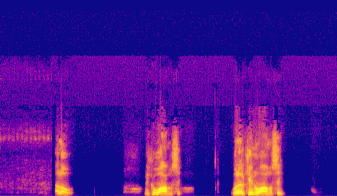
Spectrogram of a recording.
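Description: A middle-aged man speaks calmly in short bursts, close to a phone microphone.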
